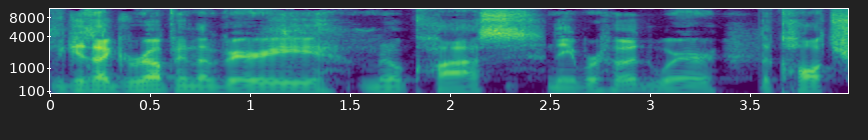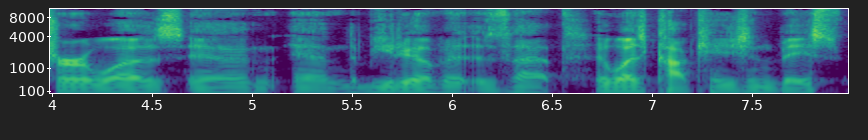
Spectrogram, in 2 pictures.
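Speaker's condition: Cleft lip and palate; congenital

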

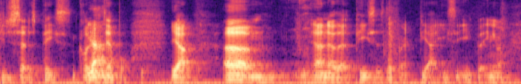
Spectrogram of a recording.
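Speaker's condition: No condition

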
